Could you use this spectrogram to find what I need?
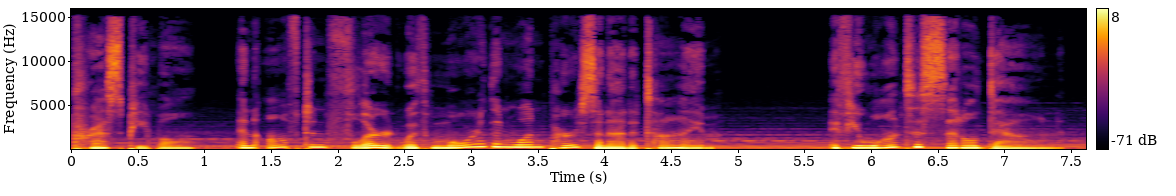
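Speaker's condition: No condition

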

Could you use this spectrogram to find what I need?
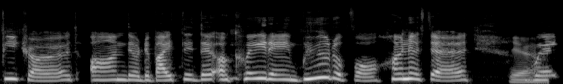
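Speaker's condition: Deafness, severe; about 99% hearing loss, hearing aids worn whole life, cochlear implant candidate; uses hearing aids, relies heavily on lip reading, does not sign, not fluent in ASL

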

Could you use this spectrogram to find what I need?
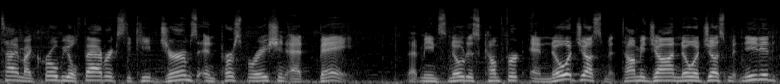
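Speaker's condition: No condition

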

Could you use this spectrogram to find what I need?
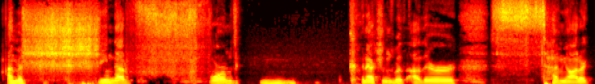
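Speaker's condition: Stuttering; prolonged sounds, blocks

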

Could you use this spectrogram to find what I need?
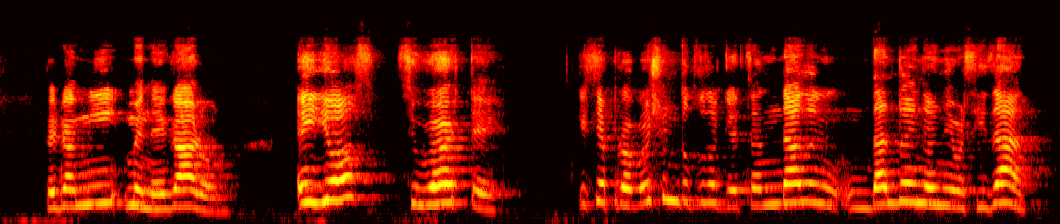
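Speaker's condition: Down syndrome; present from birth, heart surgery

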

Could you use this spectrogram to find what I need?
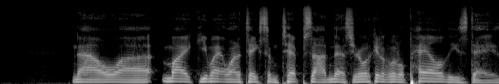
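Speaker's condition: No condition

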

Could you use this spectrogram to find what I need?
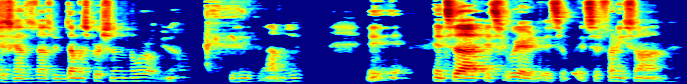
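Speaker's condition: Parkinson's disease; 19 years since

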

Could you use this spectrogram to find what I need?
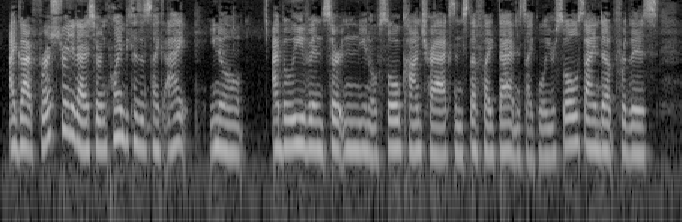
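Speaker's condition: No condition

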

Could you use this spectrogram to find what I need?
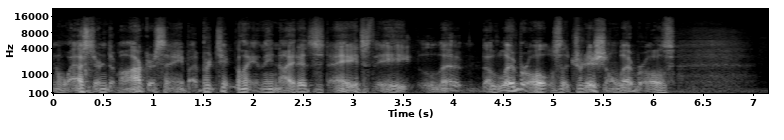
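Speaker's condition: Spasmodic dystonia; attributed by speaker to yearly flu vaccines

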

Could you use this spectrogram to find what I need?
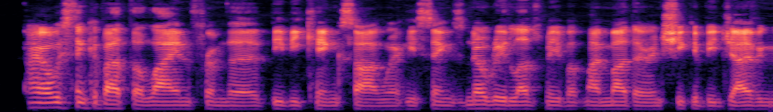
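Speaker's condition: No condition

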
